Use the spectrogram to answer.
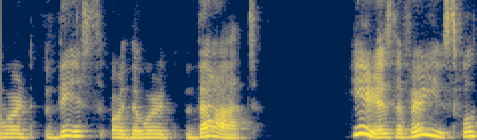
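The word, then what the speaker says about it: ثاء: Th This letter is pronounced like the soft th in English, like the th in the word three. Three, not like the th in the word this or the word that.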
